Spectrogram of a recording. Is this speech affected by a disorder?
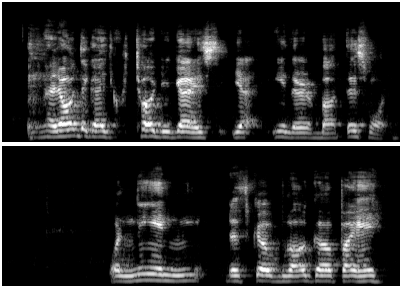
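Yes: cerebral palsy.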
